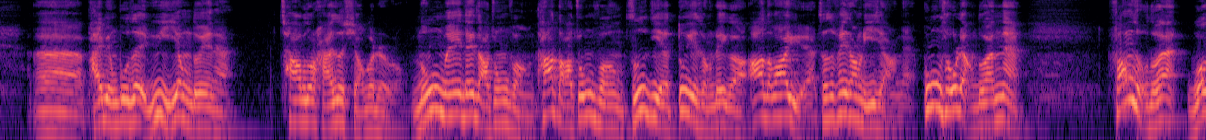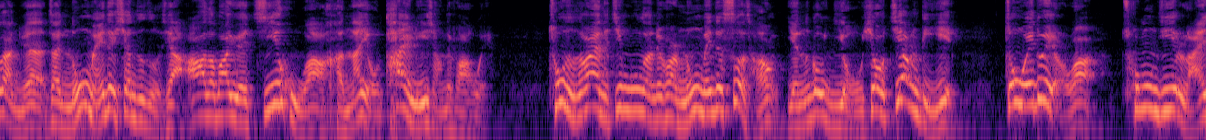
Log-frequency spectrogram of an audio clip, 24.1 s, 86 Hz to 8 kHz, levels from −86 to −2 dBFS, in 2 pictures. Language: Chinese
